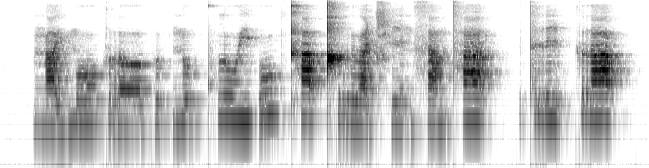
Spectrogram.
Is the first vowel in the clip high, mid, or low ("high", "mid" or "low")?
low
